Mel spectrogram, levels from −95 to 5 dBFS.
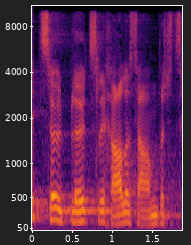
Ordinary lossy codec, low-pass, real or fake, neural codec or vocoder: none; 9.9 kHz; real; none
